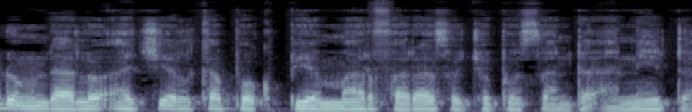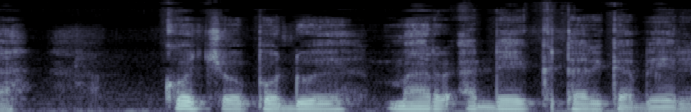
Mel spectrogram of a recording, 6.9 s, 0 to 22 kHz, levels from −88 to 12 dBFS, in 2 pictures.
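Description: Nothing stood out as a technical fault on listening to this speech recording.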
